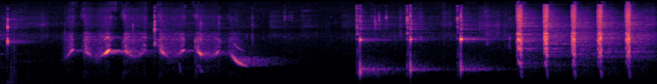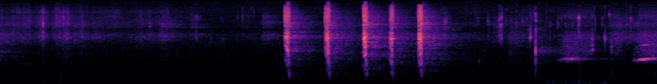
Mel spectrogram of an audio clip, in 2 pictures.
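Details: Parrot giving bending whistled warbles, then a falling tone, mixed with bursts of sharp dry clicks and ticks. Quiet gaps separate the phrases.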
